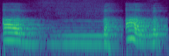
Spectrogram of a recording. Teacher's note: we pronounce it with a v instead of an F makes a little Buzzy sound like a fly with your top teeth resting gently on your bottom lip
